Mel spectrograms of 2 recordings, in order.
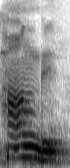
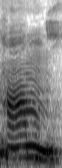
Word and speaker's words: हाँ: ஹாங்கு, மாங்கு அல்லது ஹாம், மாம் அப்படின்னு உச்சரிக்கிறோம். ஹா, கஹா, யஹா, வஹா அப்படின்னு சொல்லாமல் கஹாம், யஹாம், வஹாம் அல்லது கஹாங்கு, யஹாங்கு, வஹாங்கு அப்படியெல்லாம் நம்ம சொல்லிகிட்டு இருக்கிறோம்.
